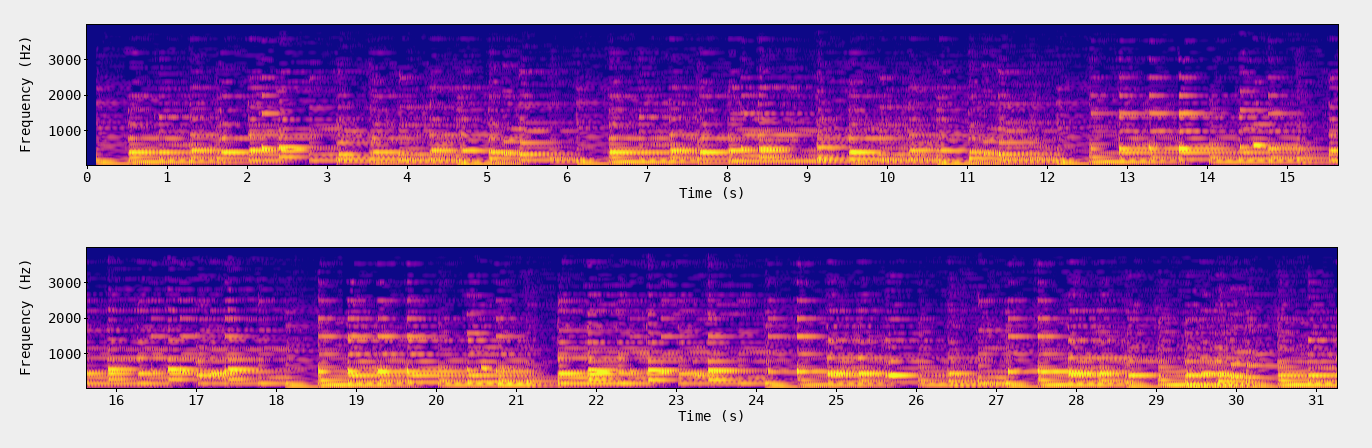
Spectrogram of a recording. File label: Easy Piano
